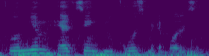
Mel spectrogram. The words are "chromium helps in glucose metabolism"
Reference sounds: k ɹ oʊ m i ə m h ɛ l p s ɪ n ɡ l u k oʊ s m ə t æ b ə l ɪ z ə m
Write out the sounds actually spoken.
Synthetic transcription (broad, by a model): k ɹ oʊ m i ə m h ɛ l s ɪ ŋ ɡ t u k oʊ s m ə t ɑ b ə l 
